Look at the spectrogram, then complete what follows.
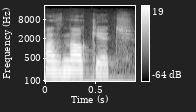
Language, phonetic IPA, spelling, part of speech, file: Polish, [pazˈnɔcɛ̇t͡ɕ], paznokieć, noun, Pl-paznokieć.ogg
